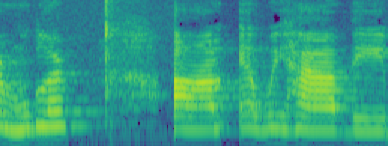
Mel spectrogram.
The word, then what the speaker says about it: Mugler: salt air and we have the angel by moogler i think that's how they pronounce it muggler mugler um and we have the prada la rosa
